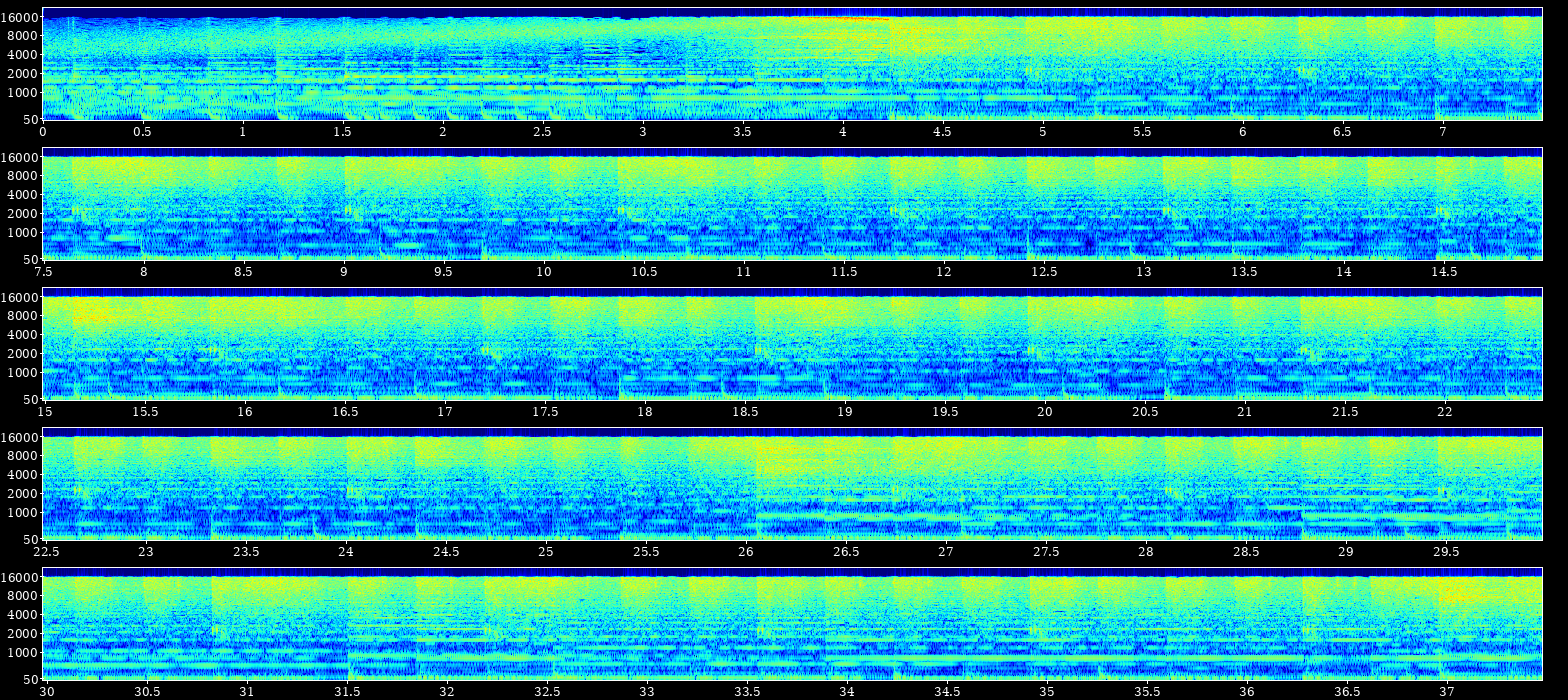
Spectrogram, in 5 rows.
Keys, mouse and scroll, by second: 1.1 Return, 5.0 click, 11.6 Return, 13.0 ctrl+click, 14.3 ctrl+alt+click, 15.4 ctrl+t, 15.8 ctrl+click, 16.8 ctrl+Return, 17.7 ctrl+alt+q, 18.5 Tab, 20.1 click, 22.0 Return, 23.0 ctrl+t, 25.2-26.7 drag, 26.7 Return, 28.3 ctrl+click, 29.2 ctrl+t, 30.5 Return, 31.4-32.8 ctrl+drag, 32.8 ctrl+alt+click, 33.5 ctrl+t, 33.9-37.4 ctrl+drag.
